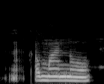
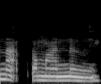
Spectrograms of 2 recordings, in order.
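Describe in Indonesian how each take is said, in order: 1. Kata terakhir berakhir dengan bunyi 'o'. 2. Kata terakhir berakhir dengan bunyi 'e'. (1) "kalau bahasa Jambi mau kemana, nah itu nak kemano" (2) "yang Semenanjung Malaka seperti daerah Riau, Pekanbaru itu nak kemana ... diganti E"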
